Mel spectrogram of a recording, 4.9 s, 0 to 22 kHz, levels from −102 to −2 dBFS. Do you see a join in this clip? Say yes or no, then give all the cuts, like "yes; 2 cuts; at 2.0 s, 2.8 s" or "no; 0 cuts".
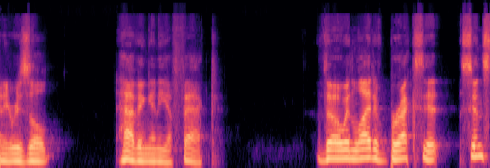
yes; 1 cut; at 3.0 s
